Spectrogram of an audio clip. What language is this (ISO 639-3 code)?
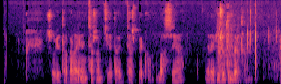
eus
